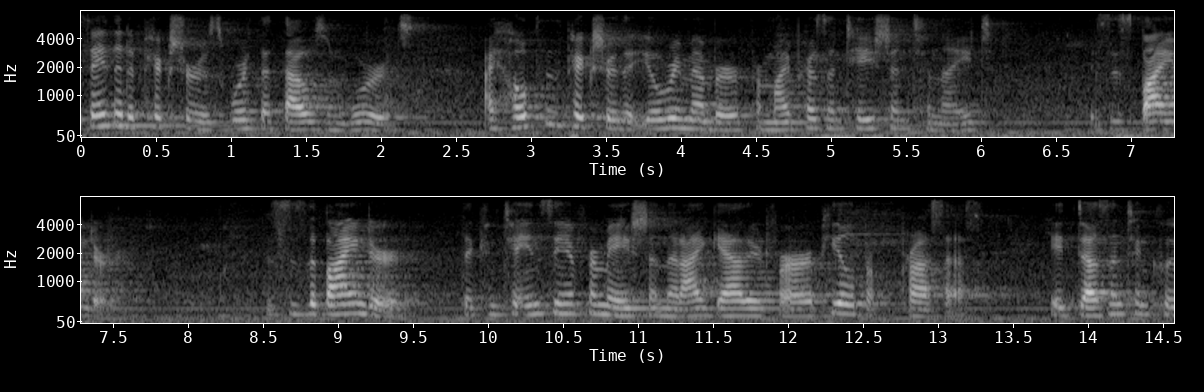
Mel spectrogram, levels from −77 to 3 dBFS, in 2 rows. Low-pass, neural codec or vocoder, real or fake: 7.2 kHz; none; real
